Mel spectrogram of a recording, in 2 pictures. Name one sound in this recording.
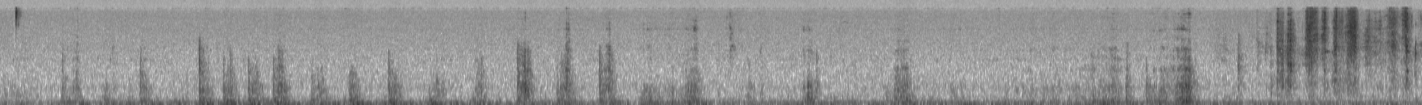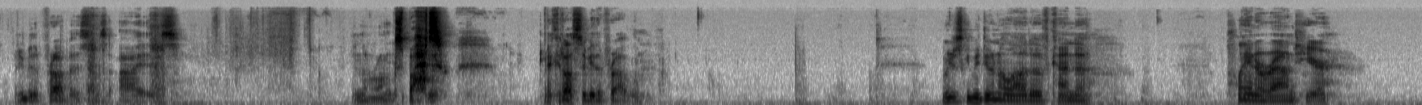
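A palette knife scrapes softly across a canvas.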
